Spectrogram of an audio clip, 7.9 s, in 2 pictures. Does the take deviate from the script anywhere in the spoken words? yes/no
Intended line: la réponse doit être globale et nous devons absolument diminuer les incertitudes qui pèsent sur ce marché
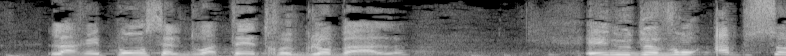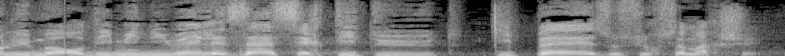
no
